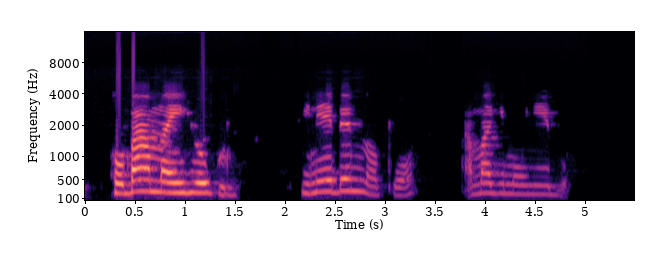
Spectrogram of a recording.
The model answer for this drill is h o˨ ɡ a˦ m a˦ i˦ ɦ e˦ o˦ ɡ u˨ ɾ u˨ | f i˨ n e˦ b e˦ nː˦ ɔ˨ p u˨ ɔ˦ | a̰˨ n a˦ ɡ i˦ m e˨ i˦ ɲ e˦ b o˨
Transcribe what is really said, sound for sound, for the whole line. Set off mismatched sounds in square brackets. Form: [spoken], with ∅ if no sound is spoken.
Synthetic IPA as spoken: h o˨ [b] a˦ m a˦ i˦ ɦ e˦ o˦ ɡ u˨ ɾ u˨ | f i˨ n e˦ b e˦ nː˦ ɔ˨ p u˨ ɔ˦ | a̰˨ [m] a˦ ɡ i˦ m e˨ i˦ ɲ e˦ b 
